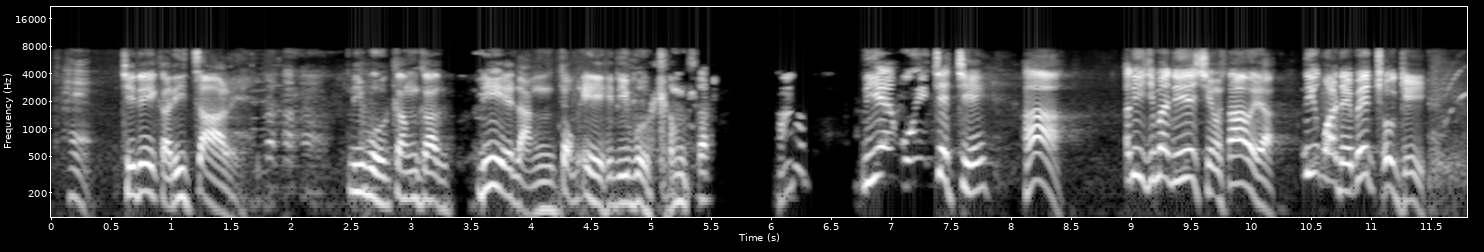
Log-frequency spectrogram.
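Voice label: traditional male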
